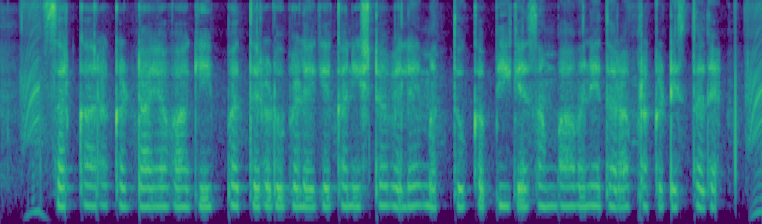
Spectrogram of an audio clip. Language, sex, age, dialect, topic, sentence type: Kannada, male, 18-24, Mysore Kannada, agriculture, statement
